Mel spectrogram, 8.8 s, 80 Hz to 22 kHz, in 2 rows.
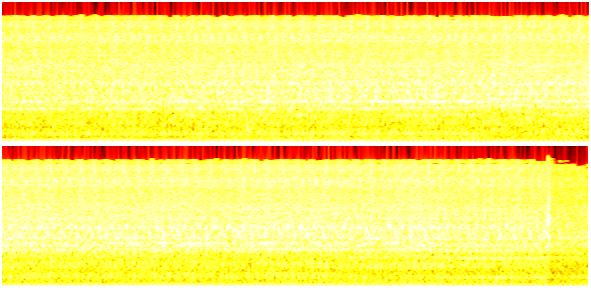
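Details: BMW N52 inline-six, first start after valve cover and Valvetronic motor gasket replacement: steady, even idle with a smooth low hum and no knocks or misses; a little smoke from oil drips on the exhaust. Normal idle.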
